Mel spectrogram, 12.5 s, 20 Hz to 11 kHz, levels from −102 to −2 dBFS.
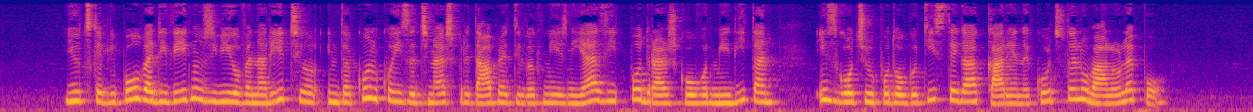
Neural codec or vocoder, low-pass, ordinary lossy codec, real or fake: codec, 24 kHz, 0.9 kbps, WavTokenizer, medium speech release version 1; 9.9 kHz; none; fake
